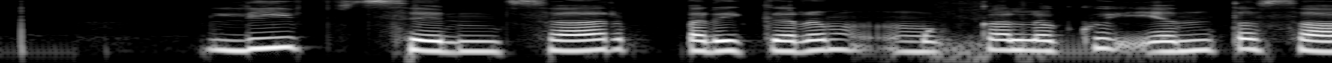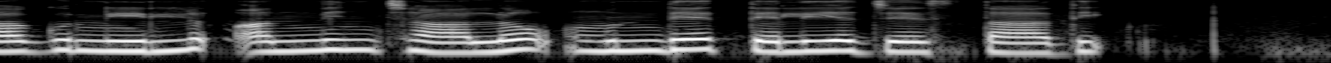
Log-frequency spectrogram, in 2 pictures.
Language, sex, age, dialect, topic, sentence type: Telugu, female, 18-24, Southern, agriculture, statement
